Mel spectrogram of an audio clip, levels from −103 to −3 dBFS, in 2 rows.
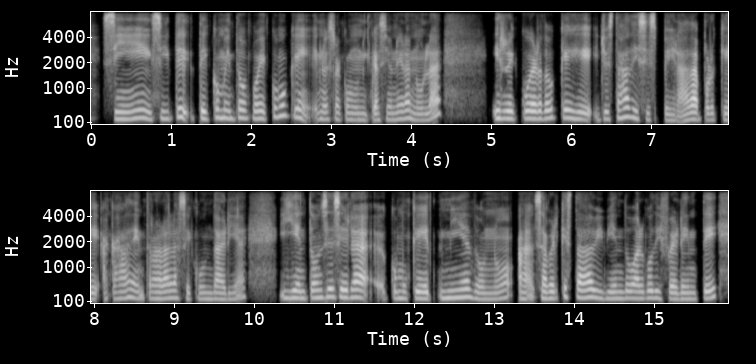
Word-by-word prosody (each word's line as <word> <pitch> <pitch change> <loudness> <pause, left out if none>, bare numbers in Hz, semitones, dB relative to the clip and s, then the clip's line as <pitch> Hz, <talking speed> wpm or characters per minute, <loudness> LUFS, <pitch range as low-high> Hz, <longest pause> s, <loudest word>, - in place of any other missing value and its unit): Sí, 190 +2 +7
sí, 195 -1 +5
te 235 +4 +1
te 195 -3 0
comento. 210 0 -3
Fue 195 -2 -2
como 265 +6 -4
que 225 -1 -1
nuestra 180 0 -2
comunicación 165 0 -3
era 200 +3 -1
nula, 165 - -1 0.6
y 205 - +1
recuerdo 200 +1 +1
que 195 -6 0
yo 185 - -5
estaba 215 +6 +3
desesperada, 165 - +3
porque 165 -2 -4
acababa 175 +3 -4
de 195 - -1
entrar 170 -1 -4
a - - +1
la 190 0 -3
secundaria, 160 +4 -3 0.4
y 190 +1 -3
entonces 195 +4 +4
era, 200 -1 +4
ah, - - -7
como 180 -1 -7
que 170 -1 +1
miedo, 190 -2 -3
¿no?, 160 +5 -6
a - - +1
saber 180 0 +4
que 230 - -1
estaba 200 -1 +3
viviendo 175 -1 -5
algo 175 +2 -2
diferente. 165 +2 -2
185 Hz, 150 wpm, -25 LUFS, 170-200 Hz, 0.6 s, Sí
